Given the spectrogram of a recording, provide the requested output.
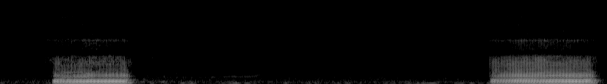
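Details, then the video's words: Basset Hound deep in sleep, producing two long, coarse, rattling snores about four seconds apart, softer breathing audible in the gap, indoors and otherwise quiet. "Snoring Basset Hound"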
